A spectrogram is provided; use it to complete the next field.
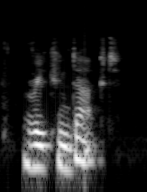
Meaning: To conduct again or back
- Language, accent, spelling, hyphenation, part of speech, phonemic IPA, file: English, Southern England, reconduct, re‧con‧duct, verb, /ˌɹiːkənˈdʌkt/, LL-Q1860 (eng)-reconduct.wav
